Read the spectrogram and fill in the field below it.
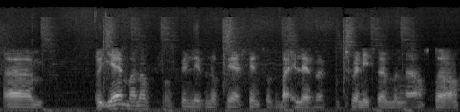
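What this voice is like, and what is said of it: Birmingham accent, no London accent. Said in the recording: “the accent's just taken over now. The accent's just kind of taken over. All the London accent is completely gone.”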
